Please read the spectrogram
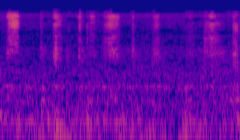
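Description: Faint, soft scratching and rubbing of yarn drawn over a metal crochet hook as a double crochet stitch is worked, in a series of brief strokes.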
